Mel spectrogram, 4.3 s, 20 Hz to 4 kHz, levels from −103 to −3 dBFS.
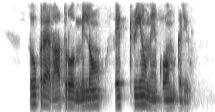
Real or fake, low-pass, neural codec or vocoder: real; 3.6 kHz; none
